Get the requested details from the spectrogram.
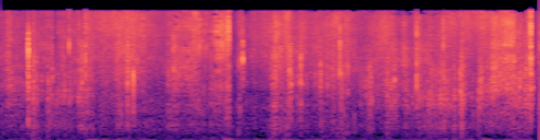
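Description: A palm rubs across the thin paper page of an open Bible, then fingertips lift and turn the pages. The result is soft, bright, crinkly rustling with quick crackling peaks and almost no low end.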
